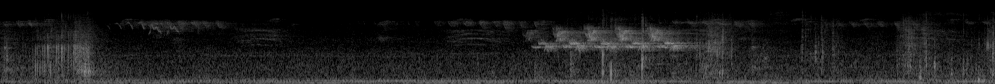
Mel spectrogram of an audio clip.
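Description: Birds chirping outside, with one loud, rapid trilling call about five seconds in, over a steady low hum.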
